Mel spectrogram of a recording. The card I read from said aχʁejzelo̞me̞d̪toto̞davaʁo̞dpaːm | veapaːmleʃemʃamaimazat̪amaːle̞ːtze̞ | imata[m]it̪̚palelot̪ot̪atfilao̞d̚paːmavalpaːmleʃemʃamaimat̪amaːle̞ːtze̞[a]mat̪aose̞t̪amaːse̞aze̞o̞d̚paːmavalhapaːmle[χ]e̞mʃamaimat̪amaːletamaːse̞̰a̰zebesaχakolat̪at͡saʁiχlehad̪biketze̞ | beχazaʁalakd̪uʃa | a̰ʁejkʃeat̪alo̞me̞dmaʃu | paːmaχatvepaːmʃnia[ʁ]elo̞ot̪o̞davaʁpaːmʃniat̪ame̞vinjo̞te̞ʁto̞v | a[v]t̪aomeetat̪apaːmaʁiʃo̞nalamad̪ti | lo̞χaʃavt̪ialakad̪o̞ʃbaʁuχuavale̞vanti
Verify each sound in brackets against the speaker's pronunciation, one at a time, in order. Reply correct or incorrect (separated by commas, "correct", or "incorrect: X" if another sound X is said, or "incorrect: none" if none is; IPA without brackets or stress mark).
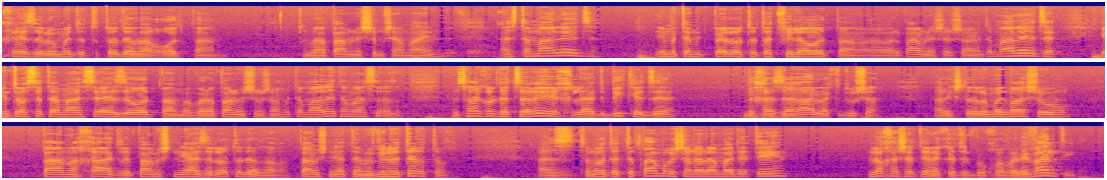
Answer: correct, incorrect: i, incorrect: ʃ, incorrect: z, incorrect: z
